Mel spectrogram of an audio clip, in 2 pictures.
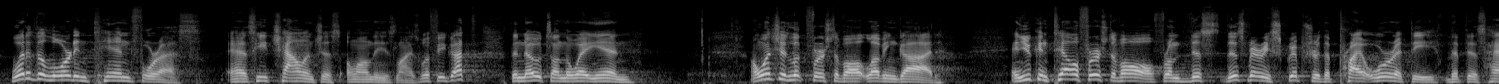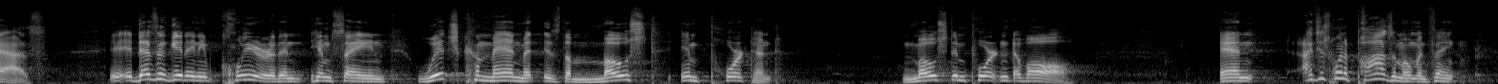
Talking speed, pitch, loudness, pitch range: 160 wpm, 160 Hz, -23 LUFS, 135-195 Hz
